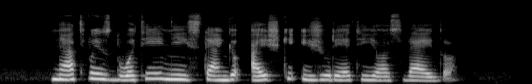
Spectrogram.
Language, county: Lithuanian, Alytus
